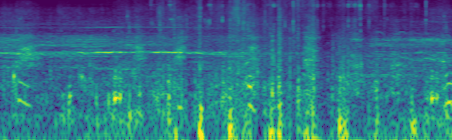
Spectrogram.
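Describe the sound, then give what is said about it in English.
A stuck horse's hooves clop in a busy, uneven rhythm while it neighs and whinnies loudly, with a dense, noisy commotion filling the background. “My horse is stuck!”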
